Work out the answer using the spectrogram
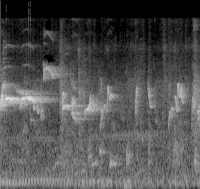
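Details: Ruby-throated bulbul kept in an aviary, singing energetically: a long clear whistled note, then a quick run of short bright whistled and slurred phrases, some rising, in a lively, irregular stream with little background noise.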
